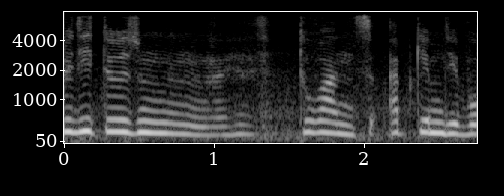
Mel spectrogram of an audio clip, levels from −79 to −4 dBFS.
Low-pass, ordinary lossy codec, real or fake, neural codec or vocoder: 7.2 kHz; none; fake; codec, 16 kHz in and 24 kHz out, 1 kbps, XY-Tokenizer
